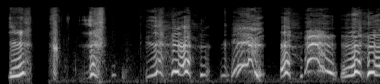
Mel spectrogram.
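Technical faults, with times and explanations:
0.31–0.49 s, call audio freeze: the last sound stretches into a fading buzz that sinks to silence for about 110 ms, likely from delayed packets emptying the jitter buffer. Unlike a dropout, nothing is lost; the audio resumes where it stopped, about 160 ms late.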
